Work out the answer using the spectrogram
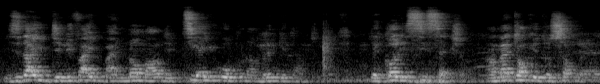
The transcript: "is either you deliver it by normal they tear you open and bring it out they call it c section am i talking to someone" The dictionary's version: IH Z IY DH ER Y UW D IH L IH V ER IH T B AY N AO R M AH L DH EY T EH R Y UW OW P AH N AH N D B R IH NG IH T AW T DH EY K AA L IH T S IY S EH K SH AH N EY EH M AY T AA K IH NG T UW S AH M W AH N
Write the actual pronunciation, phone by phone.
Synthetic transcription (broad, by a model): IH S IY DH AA Y UW D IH L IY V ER IH T B AY N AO M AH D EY T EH Y UW OW P AH N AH N B R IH NG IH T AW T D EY K AA L IH T S IY S EH K SH AH N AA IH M AY T AA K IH T UW S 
